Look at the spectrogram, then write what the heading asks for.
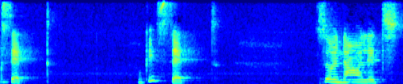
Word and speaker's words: sept: a silent P okay imagine as if there is no P and you're saying set set okay you're saying set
